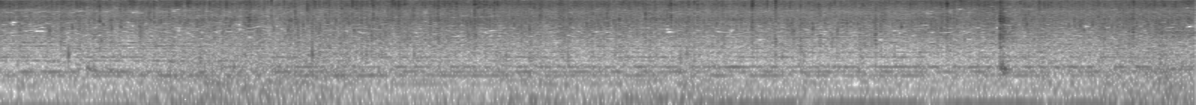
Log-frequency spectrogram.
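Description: Fish pieces frying in oil in a pan, a steady sizzle, with one sharp tap about five seconds in. Background music plays underneath.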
